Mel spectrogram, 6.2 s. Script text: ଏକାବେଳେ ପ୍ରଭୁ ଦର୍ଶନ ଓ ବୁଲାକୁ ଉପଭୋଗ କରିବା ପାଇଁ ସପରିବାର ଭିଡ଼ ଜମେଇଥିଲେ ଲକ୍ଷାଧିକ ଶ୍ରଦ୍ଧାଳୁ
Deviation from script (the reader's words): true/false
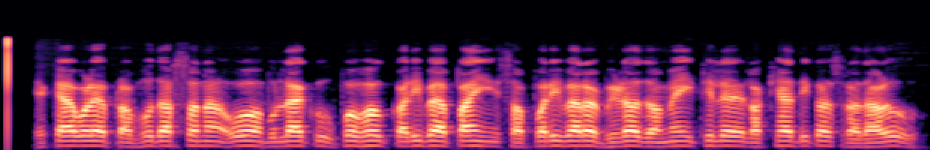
false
